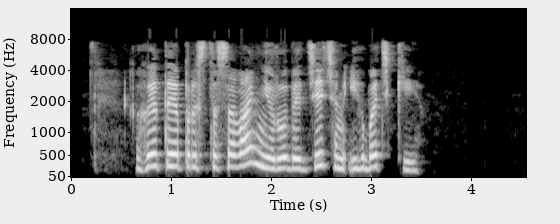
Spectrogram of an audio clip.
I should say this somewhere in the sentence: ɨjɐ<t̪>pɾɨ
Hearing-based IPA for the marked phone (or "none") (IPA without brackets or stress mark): none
